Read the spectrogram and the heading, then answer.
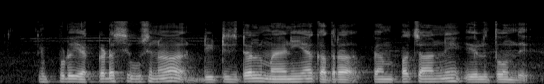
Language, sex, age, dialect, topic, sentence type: Telugu, male, 18-24, Utterandhra, banking, statement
